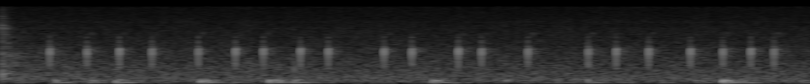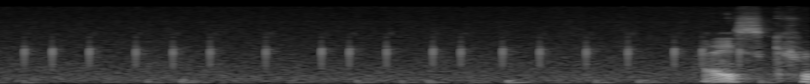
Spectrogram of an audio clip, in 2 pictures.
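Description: Fingertips tap softly on a touchscreen.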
